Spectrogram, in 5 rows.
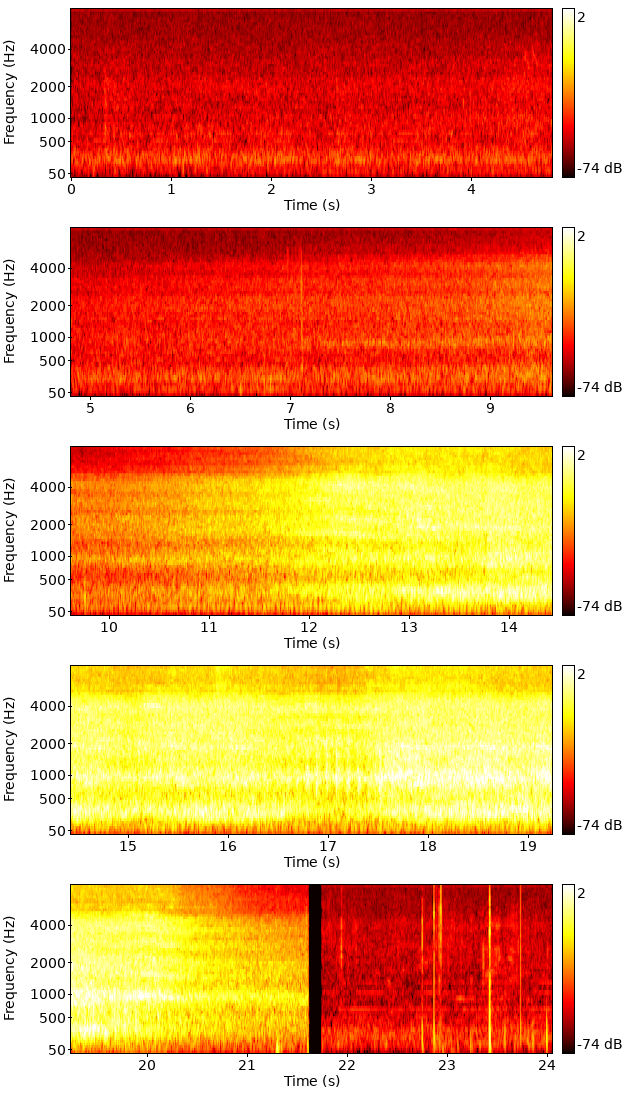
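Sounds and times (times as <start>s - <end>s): electric train passing: 5.9s - 21.6s.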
